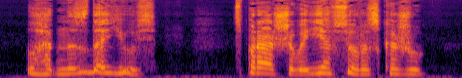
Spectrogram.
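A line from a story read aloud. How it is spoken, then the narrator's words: Groaning. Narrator (Russian): простонала Светик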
